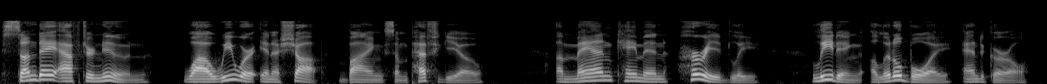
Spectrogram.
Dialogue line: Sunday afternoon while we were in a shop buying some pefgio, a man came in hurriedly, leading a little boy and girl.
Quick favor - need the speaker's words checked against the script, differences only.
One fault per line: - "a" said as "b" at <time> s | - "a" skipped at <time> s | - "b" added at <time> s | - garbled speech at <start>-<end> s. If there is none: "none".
none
